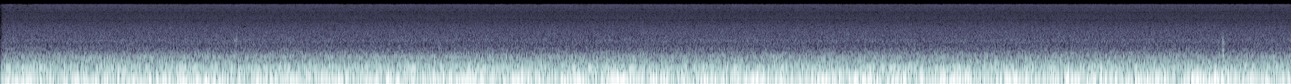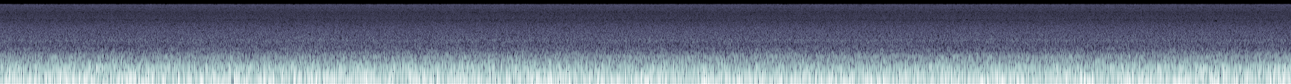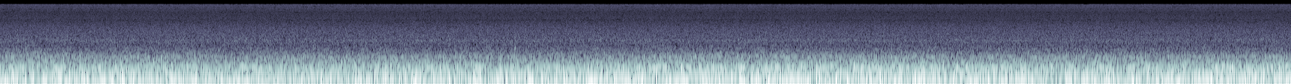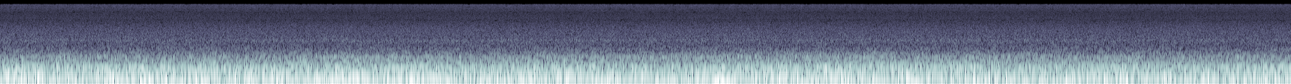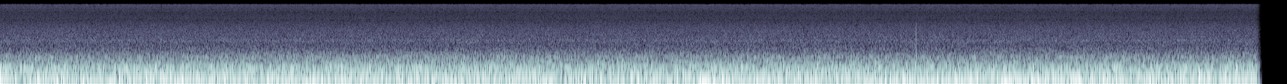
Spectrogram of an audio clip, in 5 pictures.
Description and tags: Hyundai Kona electric car - interior - car turning off - silence
vehicle, hyundai, electric, car, automobile, motor, transport, auto, ev, kona, transportation, engine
